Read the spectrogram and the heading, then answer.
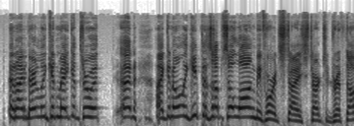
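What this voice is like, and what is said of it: Fake on-the-verge-of-tears voice. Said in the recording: “I can't take any more of her pretending to cry ... I'm doing this voice to let you know that I'm super upset about this ... I'm trying to pretend I'm not about to cry”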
